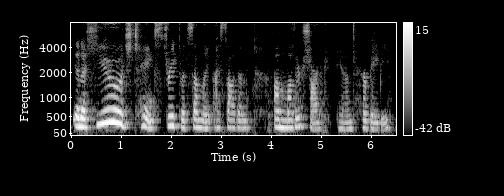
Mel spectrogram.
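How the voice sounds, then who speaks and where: A woman teacher with a medium-pitched, dark voice reads slowly to young children, offering a picture book in English and then in Spanish and asking the class questions along the way. The room is echoey.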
